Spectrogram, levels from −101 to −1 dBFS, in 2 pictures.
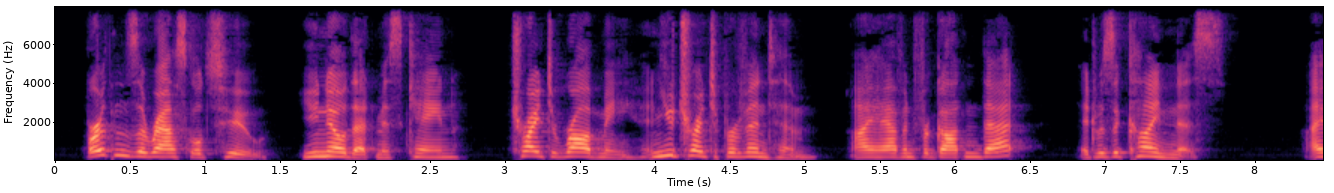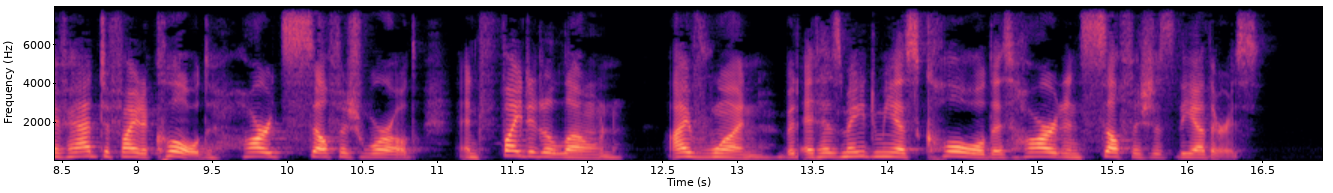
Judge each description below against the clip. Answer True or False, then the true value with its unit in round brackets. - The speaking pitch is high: True (200 Hz)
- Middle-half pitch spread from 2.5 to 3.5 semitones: True (3.0 semitones)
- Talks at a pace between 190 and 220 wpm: True (200 wpm)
